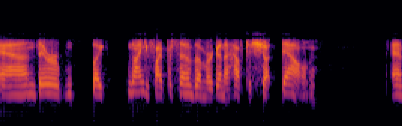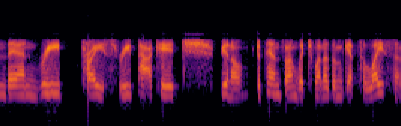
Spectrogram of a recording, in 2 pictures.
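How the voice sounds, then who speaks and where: A woman's very deep, low voice at a fairly slow pace, flat and monotone in intonation, with very even loudness. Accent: Canadian. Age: 60s. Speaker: caller. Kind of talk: call-in radio interview. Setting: phone call. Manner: casual, hesitant with fillers.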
